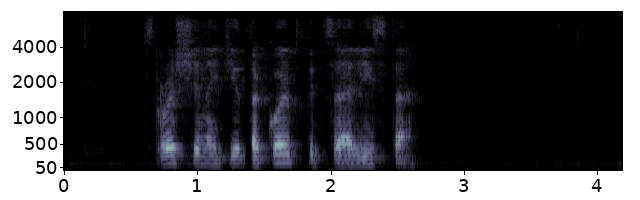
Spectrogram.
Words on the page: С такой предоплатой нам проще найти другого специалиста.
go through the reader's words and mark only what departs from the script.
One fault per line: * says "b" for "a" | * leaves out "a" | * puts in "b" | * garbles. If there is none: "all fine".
* leaves out "такой предоплатой нам"
* says "такой" for "другого"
